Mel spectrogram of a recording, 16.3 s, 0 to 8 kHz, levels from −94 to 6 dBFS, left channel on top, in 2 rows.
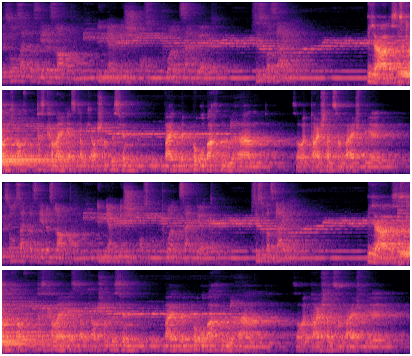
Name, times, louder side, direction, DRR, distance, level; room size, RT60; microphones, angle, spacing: voice 1, 0.0-1.6 1.9-4.1 5.0-5.9, right 1 dB, 80° right, -2 dB, 1.5 m, -35 dB
Singing, 1.4-13.1, equal, 5° right, 1.2 m, -35 dB
voice 2, 7.3-13.3 14.0-15.8, left 2 dB, 65° left, 5 dB, 0.8 m, -22 dB
sound 1, 7.9-10.3, left 3 dB, 60° right, 2.3 m, -23 dB
7.0 x 5.6 x 7.0 m, 2.3 s
head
